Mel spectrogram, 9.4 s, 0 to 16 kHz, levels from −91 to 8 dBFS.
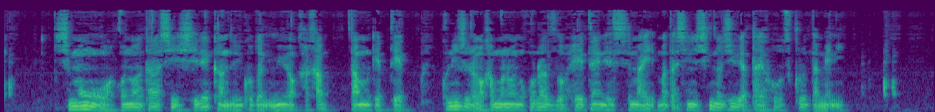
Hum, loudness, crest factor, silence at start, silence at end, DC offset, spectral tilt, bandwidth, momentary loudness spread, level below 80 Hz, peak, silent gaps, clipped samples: none; -24 LUFS; 20 dB; 0.1 s; 0.4 s; under 0.1%; -4.5 dB/octave; 11.5 kHz; 10 LU; -42 dBFS; -4 dBFS; none; under 0.1%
